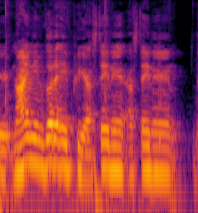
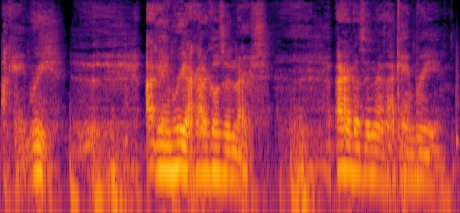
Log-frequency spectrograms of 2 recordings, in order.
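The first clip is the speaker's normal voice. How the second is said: acted fake breathlessness. Retelling faking a health scare in class to get out: imitating faking a breathing attack. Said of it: "acting like my heart was messing".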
